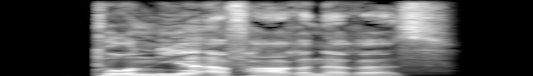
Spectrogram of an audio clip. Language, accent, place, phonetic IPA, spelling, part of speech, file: German, Germany, Berlin, [tʊʁˈniːɐ̯ʔɛɐ̯ˌfaːʁənəʁəs], turniererfahreneres, adjective, De-turniererfahreneres.ogg
- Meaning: strong/mixed nominative/accusative neuter singular comparative degree of turniererfahren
